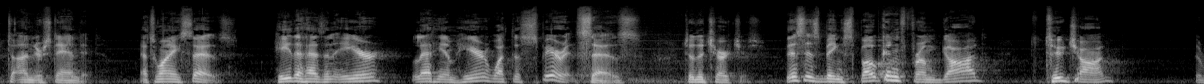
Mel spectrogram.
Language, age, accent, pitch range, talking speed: English, 50-69, American, 115-155 Hz, 155 wpm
